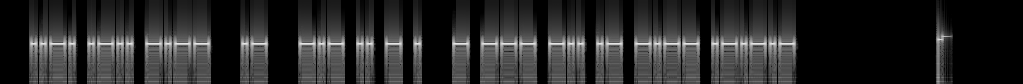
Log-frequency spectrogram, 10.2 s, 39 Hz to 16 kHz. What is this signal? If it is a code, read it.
Morse code, heard as a keyed tone, about 25 wpm, 700 Hz. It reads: FLY A KITE TODAY.
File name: Easy Sentences with Hints - 25wpm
